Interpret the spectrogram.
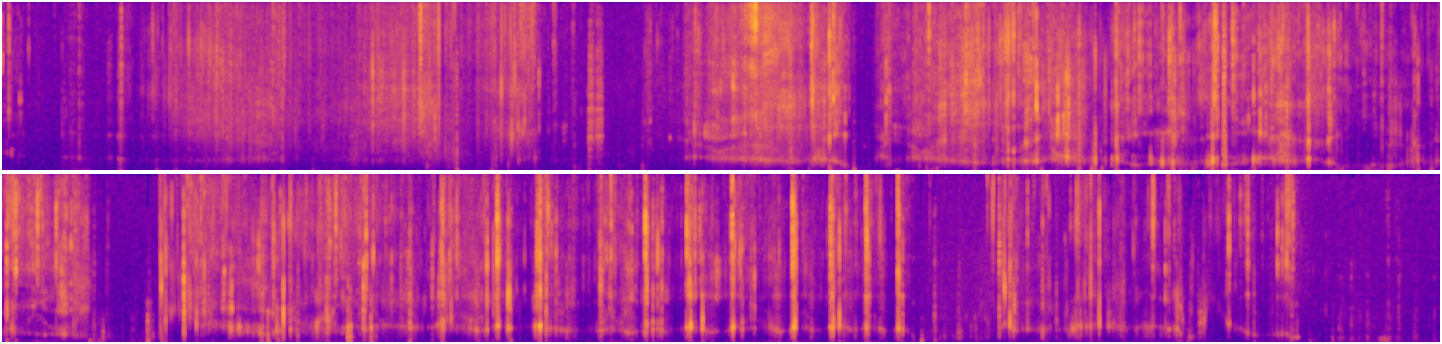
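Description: Close-miked chewing of a sugar-coated candy: sugar granules crunch and crackle between the teeth, with wet mouth sounds. The chewing comes in runs broken by a few short pauses.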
